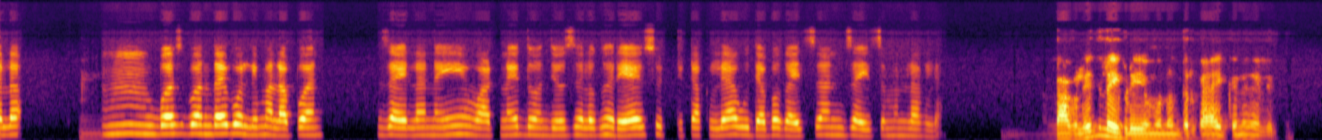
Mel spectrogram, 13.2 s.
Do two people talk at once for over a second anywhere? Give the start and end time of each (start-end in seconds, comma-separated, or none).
none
